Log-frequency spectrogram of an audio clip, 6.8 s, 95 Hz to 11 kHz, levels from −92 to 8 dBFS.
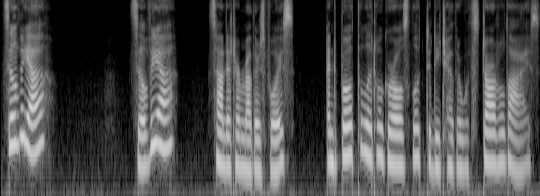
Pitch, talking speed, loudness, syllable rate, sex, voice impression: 240 Hz, 160 wpm, -19 LUFS, 5.4 syllables/s, female, very feminine, very young, very thin, tensed, slightly weak, very bright, slightly soft, very clear, fluent, very cute, intellectual, very refreshing, sincere, calm, very friendly, very reassuring, unique, very elegant, very sweet, very lively, very kind, sharp, slightly modest, very light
